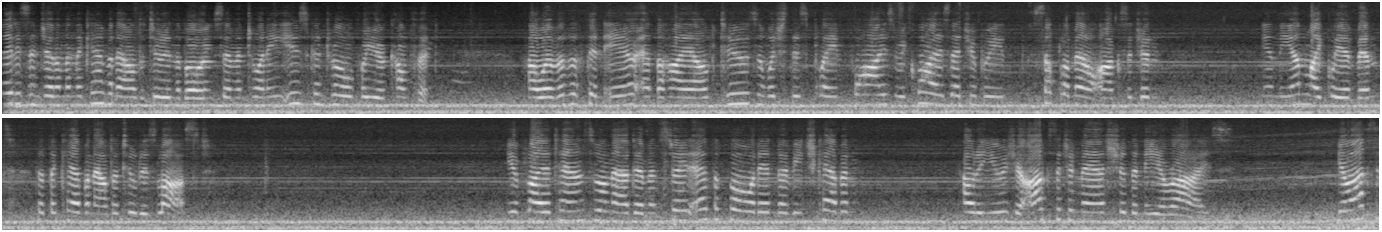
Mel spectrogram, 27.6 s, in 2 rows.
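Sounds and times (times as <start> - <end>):
jet airplane on a trip: 0.0 - 27.5.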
